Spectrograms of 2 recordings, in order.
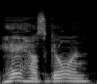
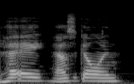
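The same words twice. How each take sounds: First: Lightly voiced stranger, a little higher; a hint of a creepy stranger's hello; creepy hacker greeting. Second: Slower, higher creepy stranger's hello; drawn-out fake friendly greeting; creepy hacker greeting. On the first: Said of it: "And they'll be like". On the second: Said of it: "guy came over the thing and said".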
